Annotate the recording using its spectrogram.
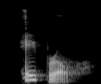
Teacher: the stress is on the first syllable, ape. The second syllable, ol, is not stressed, so we do not say April, we say April, ol.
